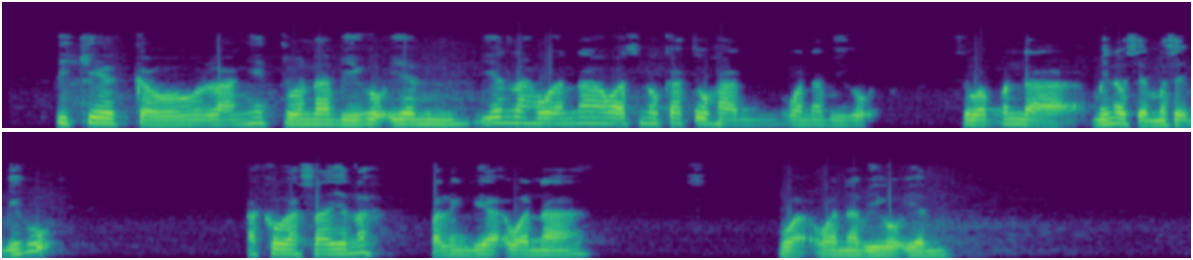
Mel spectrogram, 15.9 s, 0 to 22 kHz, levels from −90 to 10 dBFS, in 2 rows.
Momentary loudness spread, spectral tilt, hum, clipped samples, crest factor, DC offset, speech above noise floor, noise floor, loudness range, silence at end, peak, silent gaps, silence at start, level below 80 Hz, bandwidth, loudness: 8 LU; -8 dB/octave; none; under 0.1%; 14 dB; under 0.1%; 60 dB; -73 dBFS; 4 LU; 1.6 s; 0 dBFS; none; 0.35 s; -58 dBFS; 7.6 kHz; -14 LUFS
